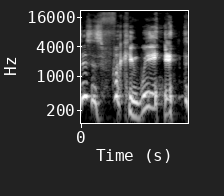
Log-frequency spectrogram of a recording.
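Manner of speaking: high, slow, weirded-out, baffled drawl.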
